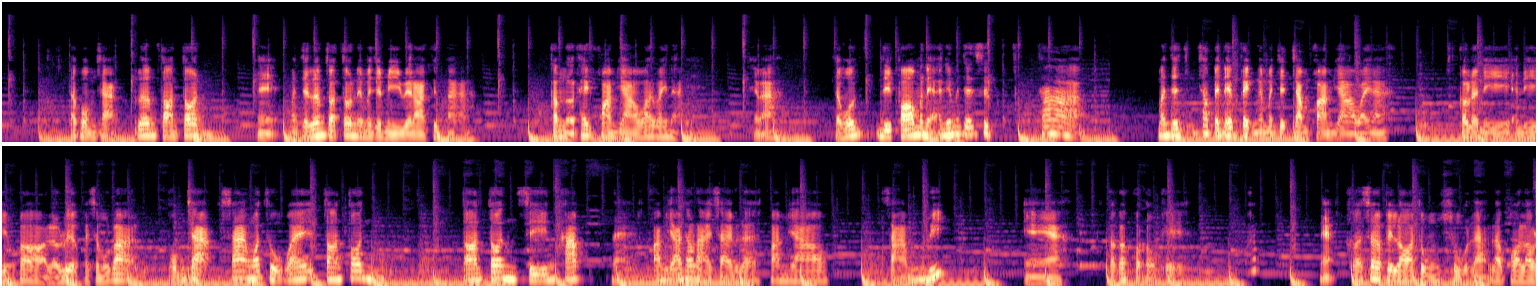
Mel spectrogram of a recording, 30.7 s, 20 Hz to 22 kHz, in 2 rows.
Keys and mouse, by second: 1.4 click, 8.2 click, 22.2 click, 27.6 click.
